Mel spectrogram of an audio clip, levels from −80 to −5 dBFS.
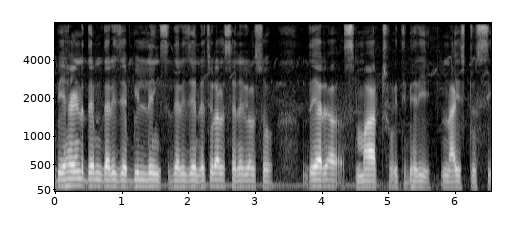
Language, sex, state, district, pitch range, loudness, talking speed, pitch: English, male, Odisha, Malkangiri, 105-115 Hz, -21 LUFS, 175 wpm, 110 Hz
